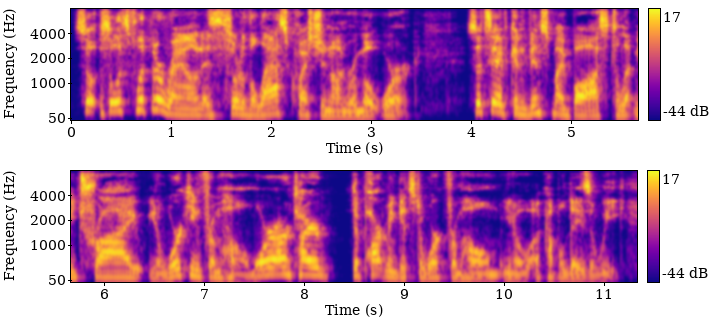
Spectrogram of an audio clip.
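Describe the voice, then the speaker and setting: A man's voice: medium pitch, very animated, fairly quick. A man hosting a podcast, interviewing a guest in a conversational way.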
